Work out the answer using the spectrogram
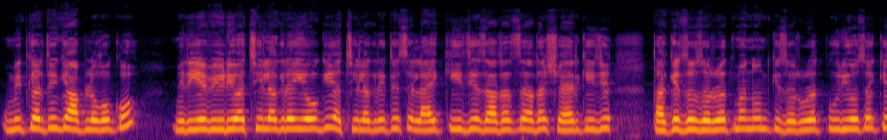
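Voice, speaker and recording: A woman teacher walks through a lesson step by step, spelling each letter out slowly and with patience. Her voice is fairly high but soft and mellow. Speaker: Urdu teacher. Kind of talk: slow step-by-step lesson explanation.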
